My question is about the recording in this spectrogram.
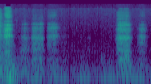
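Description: A distressed woman's gasping breaths: a sharp intake at the start, faint breathing, then another gasp near the end.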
